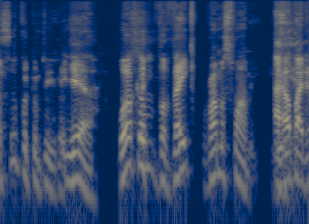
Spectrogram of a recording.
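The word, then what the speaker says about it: Ramaswamy: a malfunction today first of all am I pronouncing your name correct it's V like cake you got that Y and then Ram Swami I've been practicing your last name all week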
